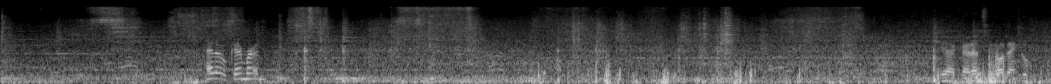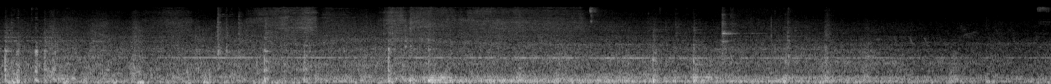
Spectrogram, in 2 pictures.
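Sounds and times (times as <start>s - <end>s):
train rumble: 0.0s - 21.0s
steady high tone: 12.2s - 18.2s.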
